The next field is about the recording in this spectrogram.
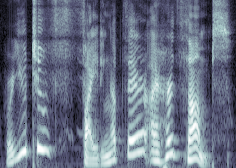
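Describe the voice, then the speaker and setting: A man acts out a practical mother in a children's storybook. The voice is pushed very high and lilts widely as it questions and mildly admonishes. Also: wildly swooping pitch, normal speed, a bit bright, no echo, clean studio sound, full character voice. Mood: questioning.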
